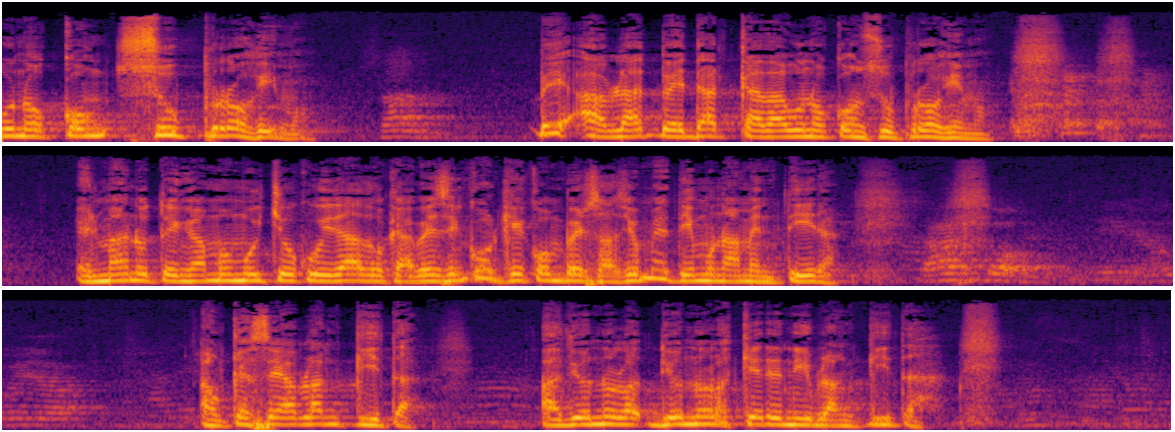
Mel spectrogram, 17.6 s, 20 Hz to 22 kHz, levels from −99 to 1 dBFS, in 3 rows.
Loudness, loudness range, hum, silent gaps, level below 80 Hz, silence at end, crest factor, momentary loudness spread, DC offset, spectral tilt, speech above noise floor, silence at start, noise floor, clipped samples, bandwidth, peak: -18 LUFS; 5 LU; none; none; -52 dBFS; 0.9 s; 16 dB; 17 LU; under 0.1%; -5 dB/octave; 33 dB; 0 s; -51 dBFS; under 0.1%; 15 kHz; -2 dBFS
